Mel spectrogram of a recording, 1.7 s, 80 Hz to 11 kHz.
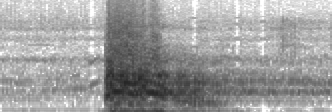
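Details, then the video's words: Baboon alarm call given on spotting a leopard walking through while elephants were being watched, Olifants River, 18 June 2020: one sudden loud, harsh bark about a third of a second long, then a quiet steady background hum. "when the Baboons started alarming"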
